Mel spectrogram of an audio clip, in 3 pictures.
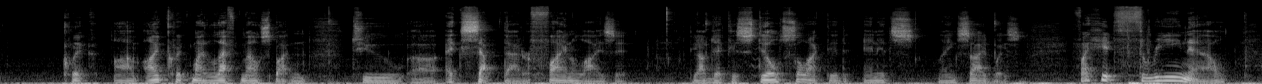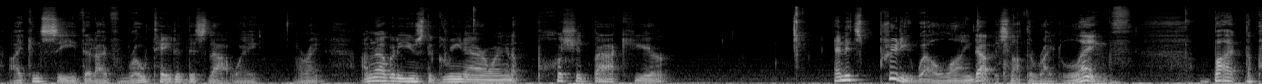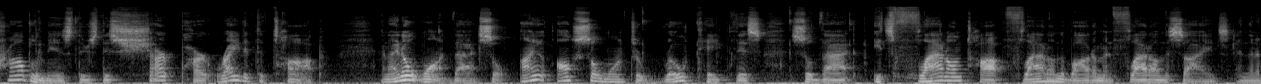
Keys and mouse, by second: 3.8-11.2 middle drag, 11.2 KP_3, 17.3-22.3 drag, 24.5-26.8 middle drag.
